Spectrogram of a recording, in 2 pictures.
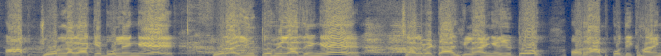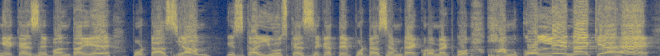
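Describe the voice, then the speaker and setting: A man with a Bihari Hindi accent teaching a chemistry lesson, constantly asking his class questions and answering them himself, calling the students "beta". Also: high-pitched. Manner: grows louder and excited, cheering students on. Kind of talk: classroom lecture, call-and-response.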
